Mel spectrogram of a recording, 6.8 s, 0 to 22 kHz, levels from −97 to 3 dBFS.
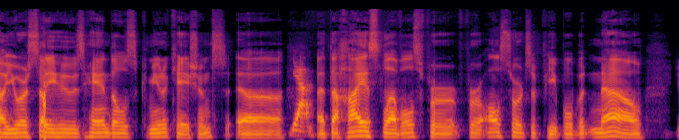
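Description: A brief glitch cuts into the speech at 0.42 s, lasting about 30 ms, and a second glitch follows at 4.31 s for about 30 ms. Both come from damaged data in a compressed stream: a stretch of the encoded bytes was corrupted, so the decoder misread the affected frames, lost its place and had to resynchronise on the next valid frame header, producing these short garbled bursts.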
